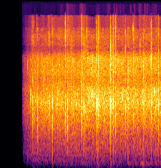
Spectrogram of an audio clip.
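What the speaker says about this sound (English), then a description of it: "Listen to the applause." Applause from a crowd starts suddenly as a sound effect on a sports radio show and carries on as a dense, steady wash of many clapping hands at even volume, with a few sharper claps poking out.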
